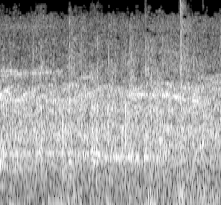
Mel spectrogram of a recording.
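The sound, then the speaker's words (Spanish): Applause from a group of people, a dense, steady clapping that holds at an even loudness throughout without a clear rise or fall. “Ahí está, muy bien. Los aplausos.”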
